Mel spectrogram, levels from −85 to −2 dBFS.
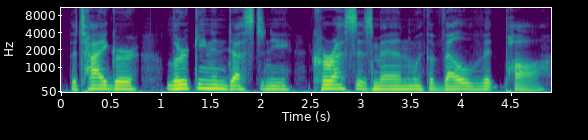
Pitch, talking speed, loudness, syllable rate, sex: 135 Hz, 135 wpm, -17 LUFS, 4.5 syllables/s, male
